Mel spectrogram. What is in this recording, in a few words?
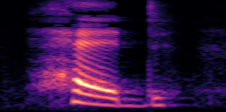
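"head", British English; PictureDictionary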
